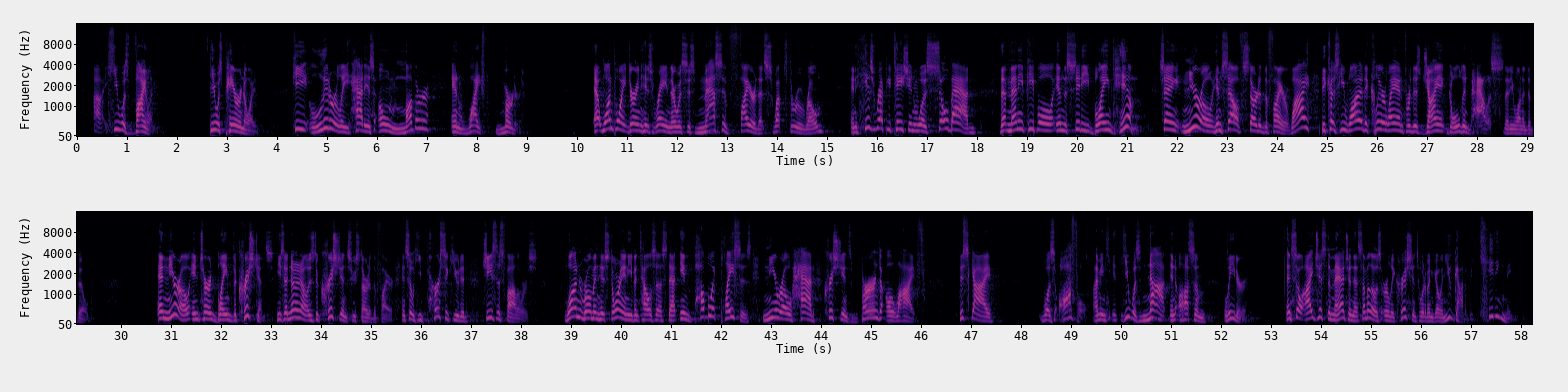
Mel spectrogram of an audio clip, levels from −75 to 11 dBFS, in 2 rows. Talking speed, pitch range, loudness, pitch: 145 wpm, 160-235 Hz, -35 LUFS, 190 Hz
